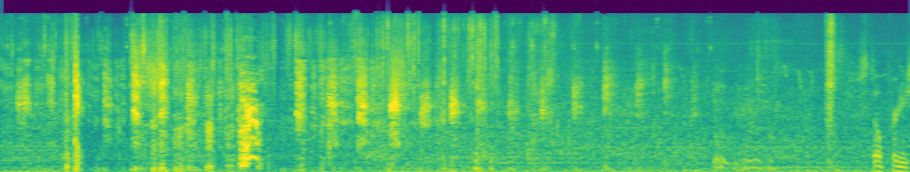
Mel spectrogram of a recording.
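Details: Twelve-year-old female Wire Fox Terrier protesting as party guests leave: bursts of sharp barks and yelps, loudest near two and a half seconds, then quieter barking under people talking and background chatter.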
